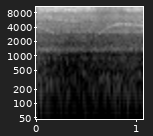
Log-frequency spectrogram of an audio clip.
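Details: Dental drill during a child's pulpectomy: high-pitched whine of the drill running, with a small drop in pitch partway through, while the child is coached to keep the mouth open.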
